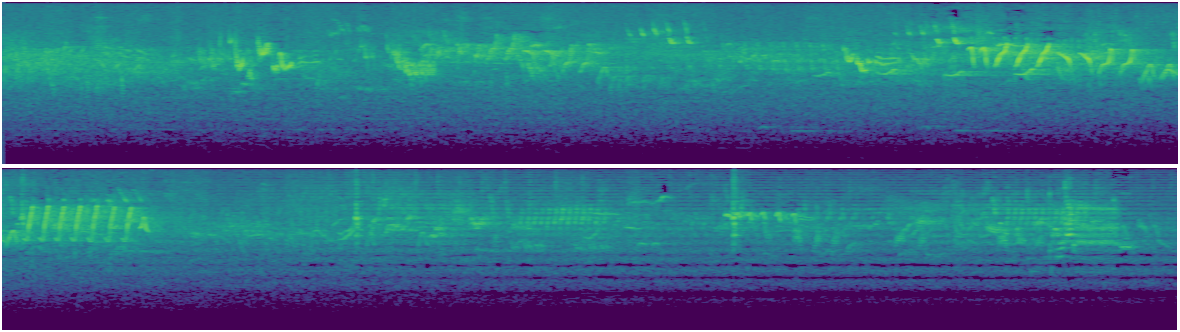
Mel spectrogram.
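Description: Birds chirping and singing, a chorus of short calls and quick trilled runs of repeated notes. They are loudest from about eight to thirteen seconds in, then thin out to fainter, scattered chirps.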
